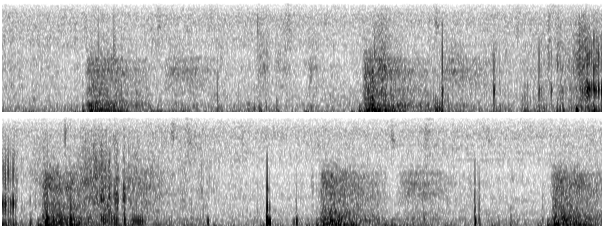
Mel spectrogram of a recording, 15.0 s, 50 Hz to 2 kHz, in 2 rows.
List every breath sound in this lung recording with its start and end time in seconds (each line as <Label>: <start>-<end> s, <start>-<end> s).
Inhalation: 0.97-1.94 s, 4.44-5.38 s, 7.88-8.50 s, 11.49-12.40 s
Exhalation: 1.92-2.89 s, 5.40-6.35 s, 8.49-9.57 s, 12.44-13.35 s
